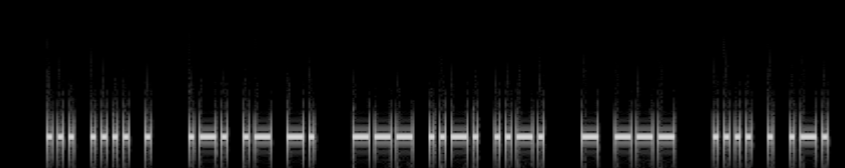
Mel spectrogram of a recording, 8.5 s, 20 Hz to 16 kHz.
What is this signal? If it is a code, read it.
Morse code, heard as a keyed tone, about 21 wpm, 700 Hz. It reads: SHE RAN OFF TO HER
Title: Sentences from Top 1000 Words - Review Part 3 - 22wpm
